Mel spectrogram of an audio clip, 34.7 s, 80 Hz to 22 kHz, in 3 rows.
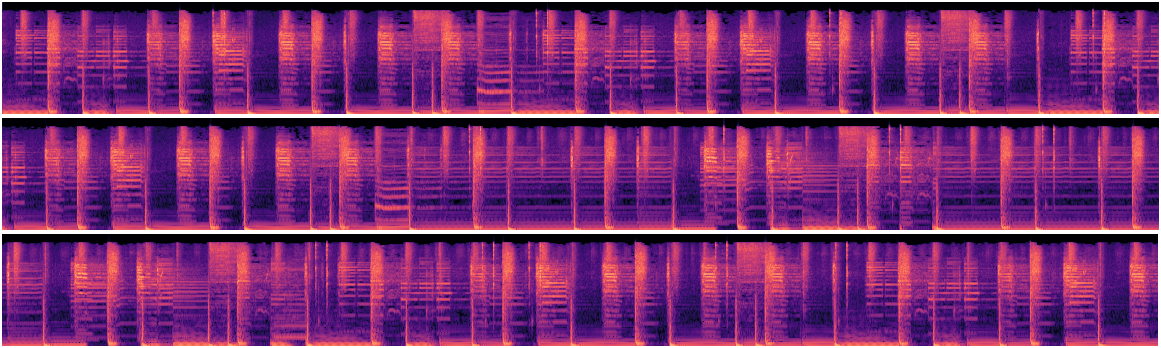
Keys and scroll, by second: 0.6 BackSpace, 3.9 super+t, 12.1 Return.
